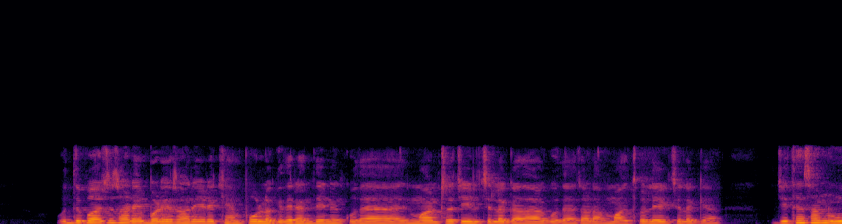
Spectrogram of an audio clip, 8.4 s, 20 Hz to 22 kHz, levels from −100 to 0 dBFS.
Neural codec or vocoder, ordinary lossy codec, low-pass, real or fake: none; none; none; real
